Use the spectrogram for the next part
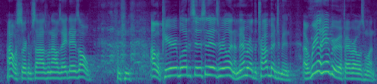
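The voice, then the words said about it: Put-on Southern US accent. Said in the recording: “I wanted to speak in slang, like a southern accent.”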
